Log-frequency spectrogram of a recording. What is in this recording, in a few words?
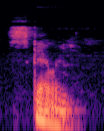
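"skerry" English, British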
